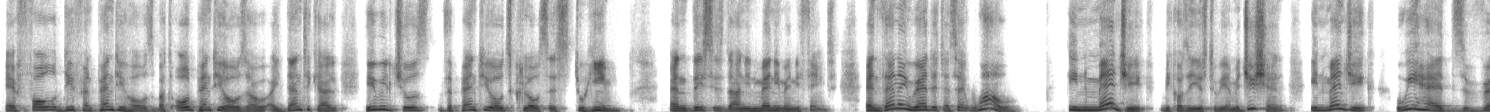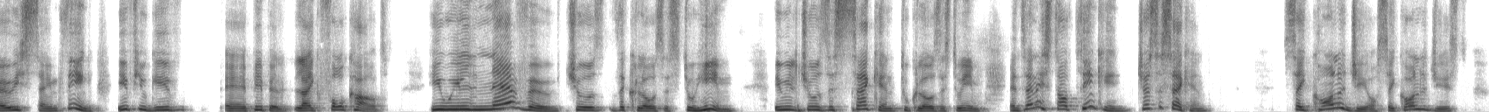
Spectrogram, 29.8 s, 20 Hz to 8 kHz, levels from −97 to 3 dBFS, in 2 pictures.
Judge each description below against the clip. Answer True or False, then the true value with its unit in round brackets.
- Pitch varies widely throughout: True (6.4 semitones)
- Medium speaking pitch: True (175 Hz)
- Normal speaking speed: False (175 wpm)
